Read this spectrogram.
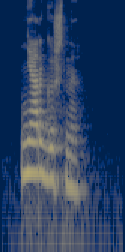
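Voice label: "няргыштны", Komi, female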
